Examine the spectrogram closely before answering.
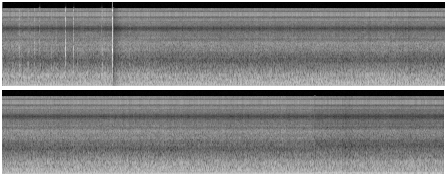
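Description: Single-engine Cessna's piston engine and propeller droning steadily in the cockpit, heard from inside the cabin. A sharp click sounds about two seconds in, and late on the drone's tone changes abruptly.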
